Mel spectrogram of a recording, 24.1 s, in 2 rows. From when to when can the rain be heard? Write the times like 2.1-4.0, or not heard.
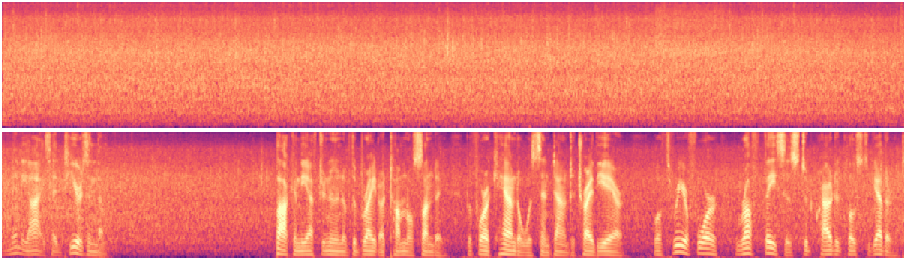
0.0-24.0.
